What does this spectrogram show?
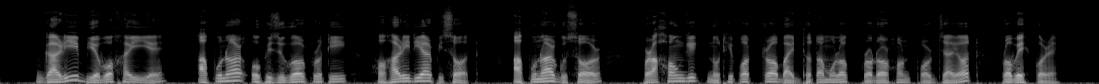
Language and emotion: Assamese, neutral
